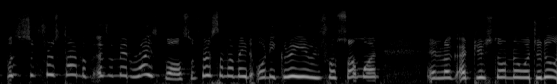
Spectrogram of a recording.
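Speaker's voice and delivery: put-on high, pleading little-girl voice; high mock little girl, hurt and pleading. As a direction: squeak it out like an upset little girl. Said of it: "she was like".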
